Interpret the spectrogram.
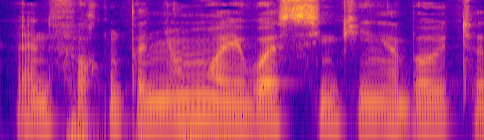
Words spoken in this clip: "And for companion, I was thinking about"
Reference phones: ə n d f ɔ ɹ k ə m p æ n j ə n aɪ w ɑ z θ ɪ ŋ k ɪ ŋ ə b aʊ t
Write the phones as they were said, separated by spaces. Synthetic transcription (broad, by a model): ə n f ɔ ɹ k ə p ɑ n j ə aɪ w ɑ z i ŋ k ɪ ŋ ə b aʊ t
